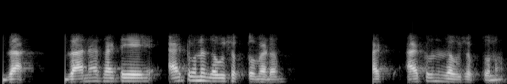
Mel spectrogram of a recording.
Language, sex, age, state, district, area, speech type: Marathi, male, 45-60, Maharashtra, Buldhana, rural, conversation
